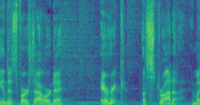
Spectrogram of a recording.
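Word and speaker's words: Erik Estrada: We're starting with basketball here and then getting quickly in this first hour to Eric Estrada. Am I saying that correctly? You are, yes. Eric tough one to pronounce.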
